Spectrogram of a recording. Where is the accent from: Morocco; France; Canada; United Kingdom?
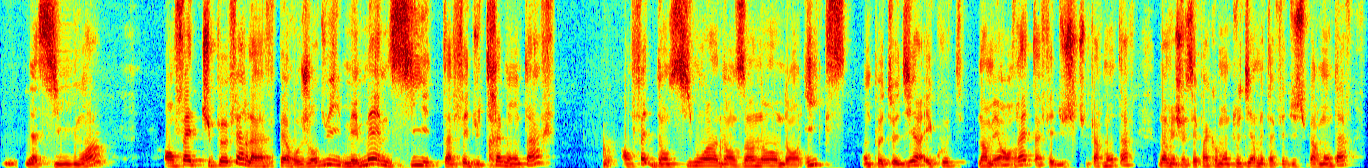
France; Rueil-Malmaison, Île-de-France; also born or lived in Versailles; je suis né à Versailles, j'ai grandi à Rueil-Malmaison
